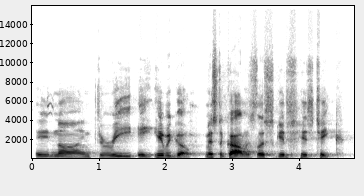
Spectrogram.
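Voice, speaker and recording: A man's voice: medium pitch, slow pace, long reverb tail. A man hosting a live show, talking loosely in slang with lots of fillers and restarts. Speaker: podcast host. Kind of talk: casual live show chat.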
